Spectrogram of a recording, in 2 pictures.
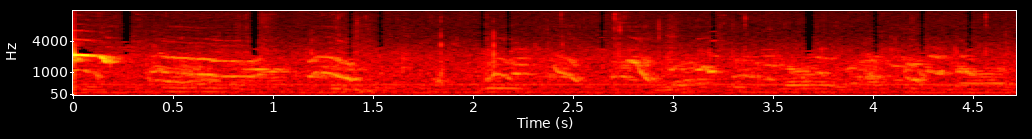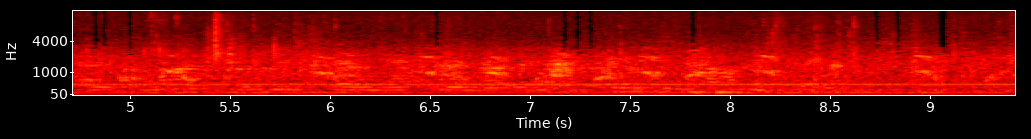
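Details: Several dachshund pups feeding give a steady stream of short, wavering whimpers and squeaky whines that overlap constantly at an even, soft level, with a faint low hum underneath.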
